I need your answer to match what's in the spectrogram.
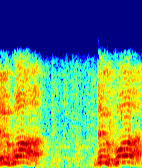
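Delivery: very high, very loud, slow Alabama drawl. Imitating people in alabama talking: alabama accent impression. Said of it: "they just talk like this the whole time".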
